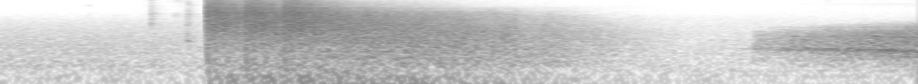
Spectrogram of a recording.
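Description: Heavy naval guns fire with a deep, booming blast.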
